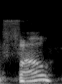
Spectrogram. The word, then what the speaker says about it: Pho: Pho. Yeah, man, Vietnamese noodle soup. It's spelled PHO, so you'd think it's called pho, but it's called pho.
